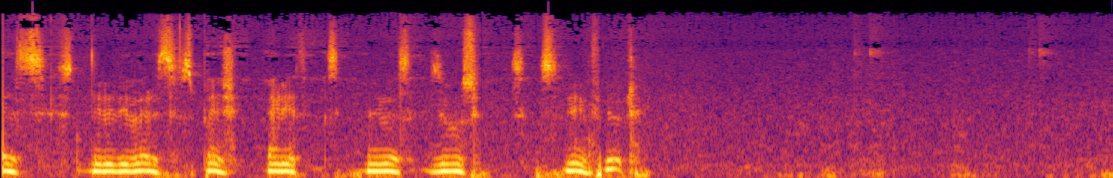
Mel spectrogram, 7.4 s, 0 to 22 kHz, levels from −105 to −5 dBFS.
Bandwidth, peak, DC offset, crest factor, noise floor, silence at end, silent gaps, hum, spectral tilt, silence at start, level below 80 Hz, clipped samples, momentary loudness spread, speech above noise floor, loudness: 15.5 kHz; 0 dBFS; under 0.1%; 16 dB; -44 dBFS; 0 s; none; none; -5 dB/octave; 0 s; -34 dBFS; under 0.1%; 10 LU; 31 dB; -13 LUFS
